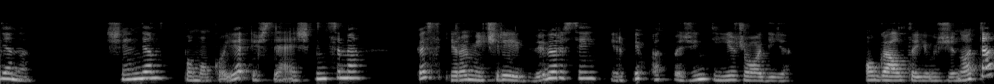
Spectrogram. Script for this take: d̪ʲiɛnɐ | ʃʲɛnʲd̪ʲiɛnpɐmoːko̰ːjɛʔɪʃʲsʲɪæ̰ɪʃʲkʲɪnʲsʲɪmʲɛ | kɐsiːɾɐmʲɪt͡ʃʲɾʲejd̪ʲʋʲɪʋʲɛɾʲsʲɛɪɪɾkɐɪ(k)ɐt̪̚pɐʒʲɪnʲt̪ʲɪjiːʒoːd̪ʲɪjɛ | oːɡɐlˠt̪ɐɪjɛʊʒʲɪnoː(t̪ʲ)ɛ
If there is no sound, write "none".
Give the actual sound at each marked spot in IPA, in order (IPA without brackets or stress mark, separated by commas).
p, t̪ʲ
